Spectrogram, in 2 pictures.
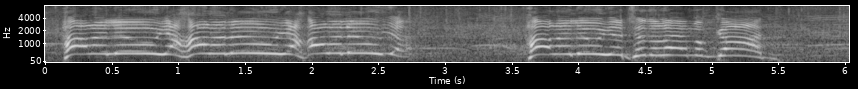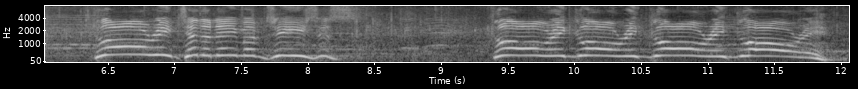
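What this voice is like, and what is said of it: Shouting. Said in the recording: “I'm sorry if I'm shouting at you tonight, but I can't help myself.”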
